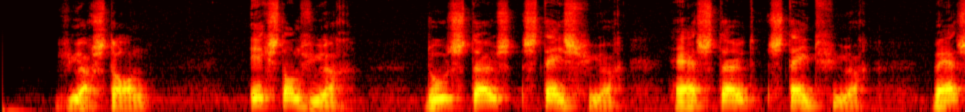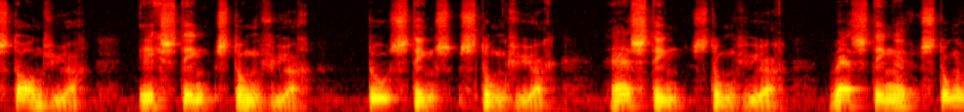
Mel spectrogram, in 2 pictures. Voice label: "voorstaan", limburgse

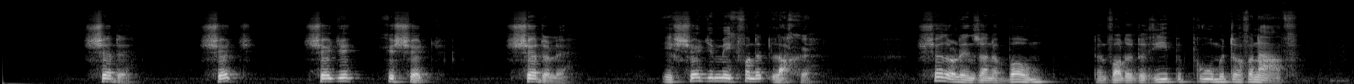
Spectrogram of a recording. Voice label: "schudden", Limburgs

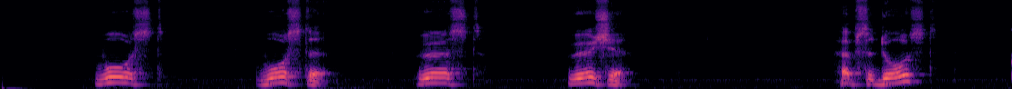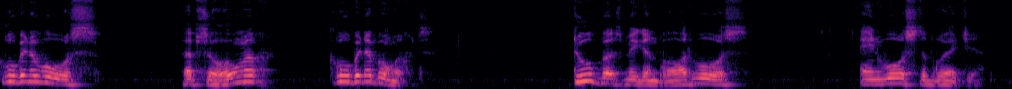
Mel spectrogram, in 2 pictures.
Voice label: "worst", limburgse

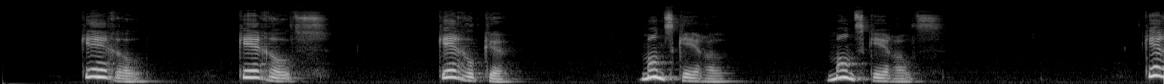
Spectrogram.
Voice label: "kerel", Limburgs

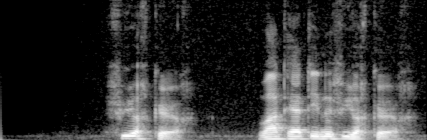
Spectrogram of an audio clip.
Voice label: "voorkeur", limburgse

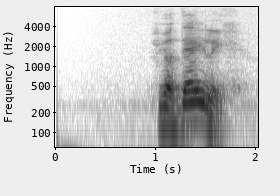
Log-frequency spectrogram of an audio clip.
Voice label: "voordelig", limburgse

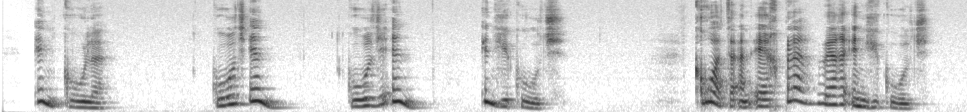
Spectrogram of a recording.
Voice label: "inkuilen", Limburgs

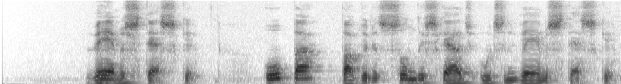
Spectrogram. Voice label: "vestzakje", limburgse

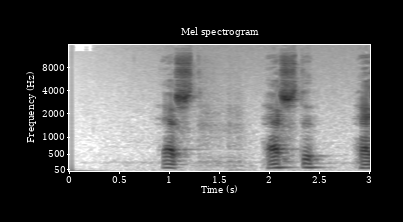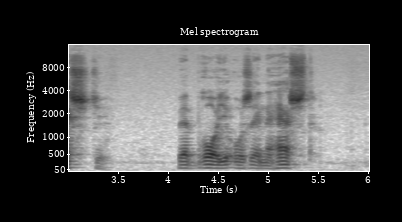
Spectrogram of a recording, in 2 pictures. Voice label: "speklap", Limburgs

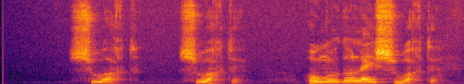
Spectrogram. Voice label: "soort", Limburgs

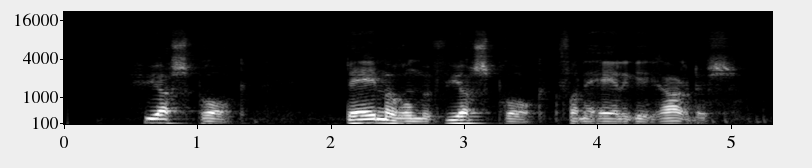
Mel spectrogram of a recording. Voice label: "voorspraak", limburgse

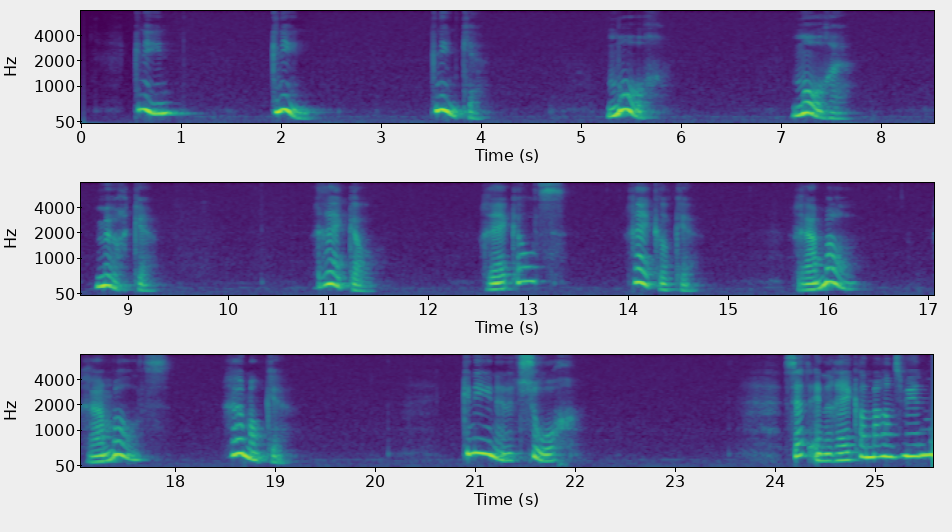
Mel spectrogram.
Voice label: "konijn", Limburgs

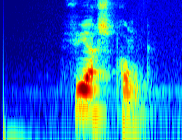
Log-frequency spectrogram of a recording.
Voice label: "voorsprong", limburgse

